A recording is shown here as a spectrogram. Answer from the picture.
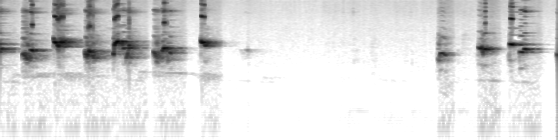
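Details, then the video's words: Song of a Yellow-vented bulbul, used to train and stimulate other birds: a rapid burst of rich whistled chirps for two seconds, then silence, then the chirping resumes at a slower pace. "Trucukan gacor ropel panjang cengkok termerdu untuk pancingan dan masteran"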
